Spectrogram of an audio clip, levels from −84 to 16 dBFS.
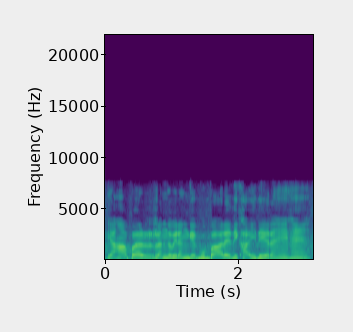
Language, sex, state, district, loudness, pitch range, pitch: Hindi, male, Manipur, Imphal West, -14 LUFS, 115-130 Hz, 120 Hz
